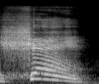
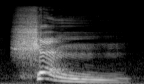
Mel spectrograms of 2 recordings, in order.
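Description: First: "Shem" said as "shen", nasal open ending; open-mouth final N. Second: "Shem" low, with the final m hummed long; closed-mouth final M. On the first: Teacher contrasting the word for tooth, open nasal ending. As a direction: end "Shem" open, lips never closing. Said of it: "Diferente de Shem, que é dente". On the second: Teacher contrasting mem with nun, long closed-lip m. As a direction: close the lips on "Shem" and let the m ring. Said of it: "Boca fechada". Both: Shown as a demonstration.

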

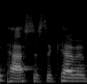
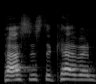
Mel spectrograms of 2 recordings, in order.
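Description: First: Said in the usual way. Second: High, loud family call; mock call. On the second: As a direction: call it across the airport. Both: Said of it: "they're like".

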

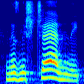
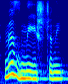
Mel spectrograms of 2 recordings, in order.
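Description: First: Незнищенний with stress on ЩЕН, long double н; stress on the suffix. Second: Незнищений with stress on ЗНИ, single н; slow незнищений, stretching ЗНИ; stress on the root. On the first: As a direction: slowly stretch незнищЕННий. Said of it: "наголос на суфіксі". (наголос на суфіксі: незнищЕнний) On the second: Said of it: "наголос на корені". (наголос на корені: незнИщений) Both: Shown as a demonstration.

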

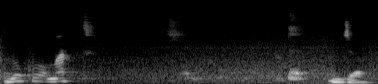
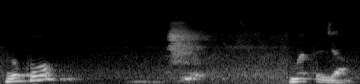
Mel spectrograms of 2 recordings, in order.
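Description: First: Soft "रुको मत" run together, long stop, then "जाओ"; pause after मत. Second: "रुको" rising, long stop, then lower "मत जाओ"; pause after रुको. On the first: Teacher contrasting two meanings for students, pause after "मत". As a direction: join "रुको मत", break, then a separate low "जाओ". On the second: Teacher contrasting two meanings for students, pause after "रुको". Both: Shown as a demonstration. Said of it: "तो मतलब change".

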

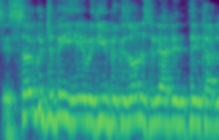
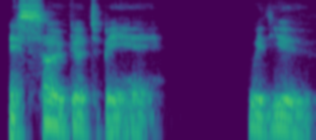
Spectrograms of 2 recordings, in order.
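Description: First: Quick and bright. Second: Low and quiet. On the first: Refrain, quick upbeat take. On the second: Refrain, ghostly low take. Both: Acted.

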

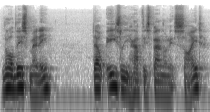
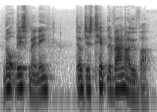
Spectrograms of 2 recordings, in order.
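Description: First: Stiff, wooden line reading; awful acting. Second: Louder, higher, urgent delivery; better acting. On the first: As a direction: deliver it badly, like bad acting. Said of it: "That was awful acting". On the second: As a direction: play it urgent and alarmed.

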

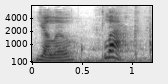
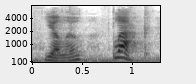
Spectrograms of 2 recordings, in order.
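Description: The two takes are said the same way.

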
